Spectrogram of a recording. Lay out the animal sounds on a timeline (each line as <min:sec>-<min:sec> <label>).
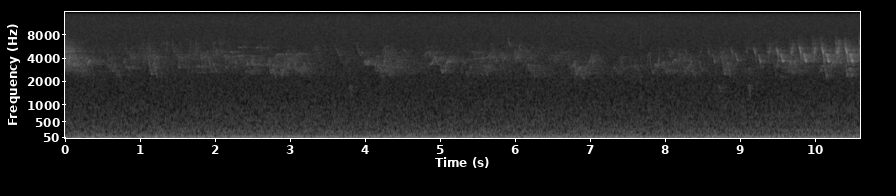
0:00.0-0:10.6 Red-eyed Vireo (Vireo olivaceus)
0:00.7-0:02.2 Ovenbird (Seiurus aurocapilla)
0:04.8-0:05.7 Eastern Wood-Pewee (Contopus virens)
0:08.2-0:10.6 Ovenbird (Seiurus aurocapilla)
